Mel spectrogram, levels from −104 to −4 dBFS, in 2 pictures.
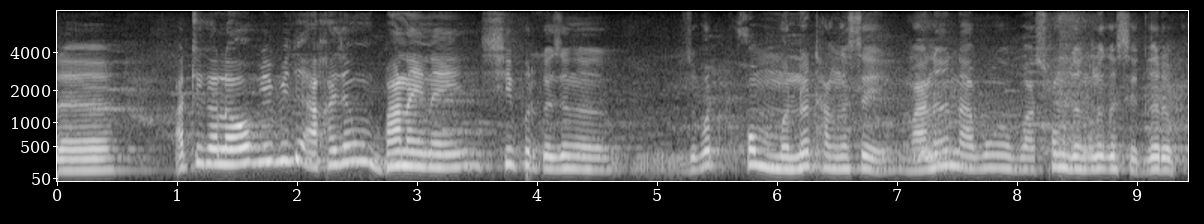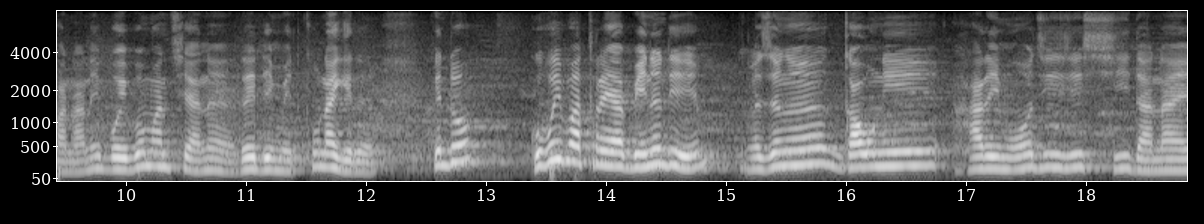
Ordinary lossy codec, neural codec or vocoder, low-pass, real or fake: none; none; none; real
